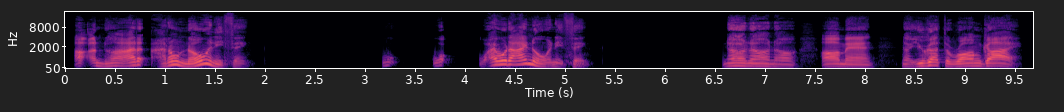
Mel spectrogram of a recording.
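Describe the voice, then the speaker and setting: A man's voice: medium pitch, expressive, measured pace, pauses often, pushed and bright, no room sound, studio quality. An actor playing a male video game character with brash, slangy attitude, delivering short, exaggerated lines. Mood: nervous, evasive.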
